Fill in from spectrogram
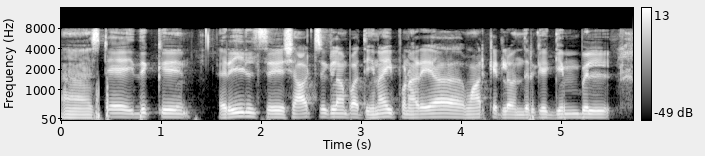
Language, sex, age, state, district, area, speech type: Tamil, male, 60+, Tamil Nadu, Tiruvarur, urban, spontaneous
